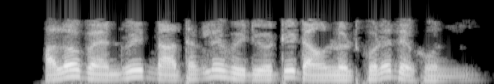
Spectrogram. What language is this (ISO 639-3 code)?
ben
